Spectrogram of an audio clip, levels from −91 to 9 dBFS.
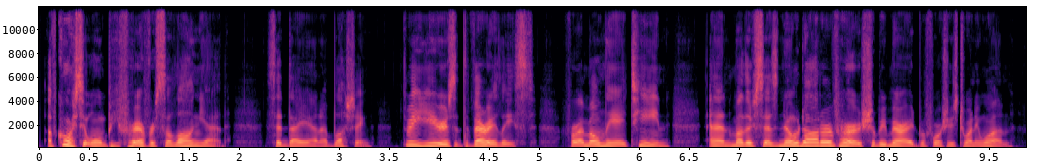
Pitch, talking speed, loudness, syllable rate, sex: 180 Hz, 225 wpm, -18 LUFS, 6.1 syllables/s, female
